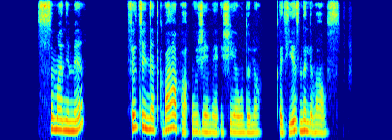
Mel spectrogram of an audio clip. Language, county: Lithuanian, Vilnius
